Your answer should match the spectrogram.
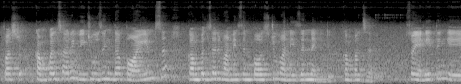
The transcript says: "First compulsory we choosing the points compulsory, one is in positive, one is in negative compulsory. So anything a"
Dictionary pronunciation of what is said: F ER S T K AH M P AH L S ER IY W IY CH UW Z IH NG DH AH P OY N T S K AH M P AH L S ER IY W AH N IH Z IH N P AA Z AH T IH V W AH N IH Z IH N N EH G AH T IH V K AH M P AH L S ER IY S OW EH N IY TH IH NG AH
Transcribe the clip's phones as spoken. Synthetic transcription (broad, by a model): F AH S T K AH M P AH L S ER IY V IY CH UW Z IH NG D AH P OY N T S K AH M P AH L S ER IY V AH N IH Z IH N P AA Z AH T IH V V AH N IH Z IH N N EH G AH T IH V K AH M P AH L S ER IY S OW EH N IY T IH NG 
